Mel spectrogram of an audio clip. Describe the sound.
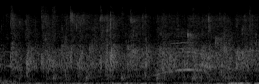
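An audience claps their hands in a steady, dense burst of applause lasting a few seconds, with faint voices and a brief rising cheer mixed into the crowd noise.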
